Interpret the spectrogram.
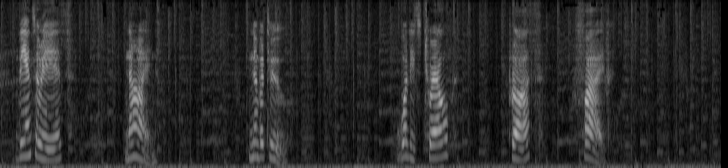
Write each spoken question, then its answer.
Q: What is 12 plus 5?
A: The answer is 17.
